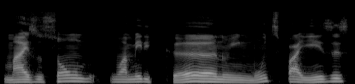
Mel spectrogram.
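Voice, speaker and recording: A patient man teaching a beginner English class at an unhurried, deliberate pace. He drills each model word slowly and repeats it several times, and his voice sits at a middle pitch. The recording is close and dry, with no room around it. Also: clean tone, no echo.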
